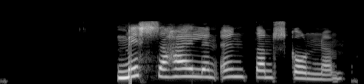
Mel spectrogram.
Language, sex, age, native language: Icelandic, female, 7, Icelandic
